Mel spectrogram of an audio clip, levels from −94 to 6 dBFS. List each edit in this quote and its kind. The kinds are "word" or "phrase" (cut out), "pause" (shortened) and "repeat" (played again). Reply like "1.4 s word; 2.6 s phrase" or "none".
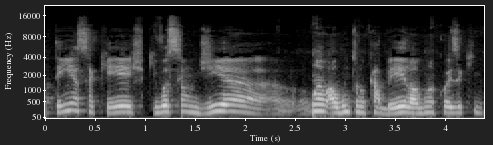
1.0 s word; 1.4 s word; 2.7 s word; 3.0 s word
